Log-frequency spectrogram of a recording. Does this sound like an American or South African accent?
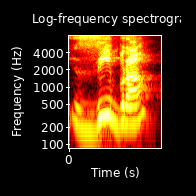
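American. It is said in an American accent.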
